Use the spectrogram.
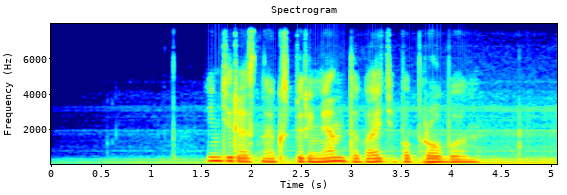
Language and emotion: Russian, neutral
